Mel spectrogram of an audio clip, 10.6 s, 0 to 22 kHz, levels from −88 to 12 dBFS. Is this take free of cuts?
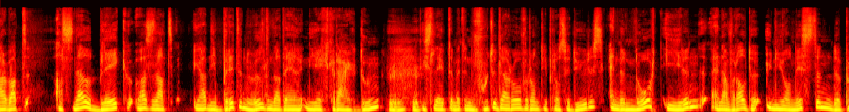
yes; 0 cuts

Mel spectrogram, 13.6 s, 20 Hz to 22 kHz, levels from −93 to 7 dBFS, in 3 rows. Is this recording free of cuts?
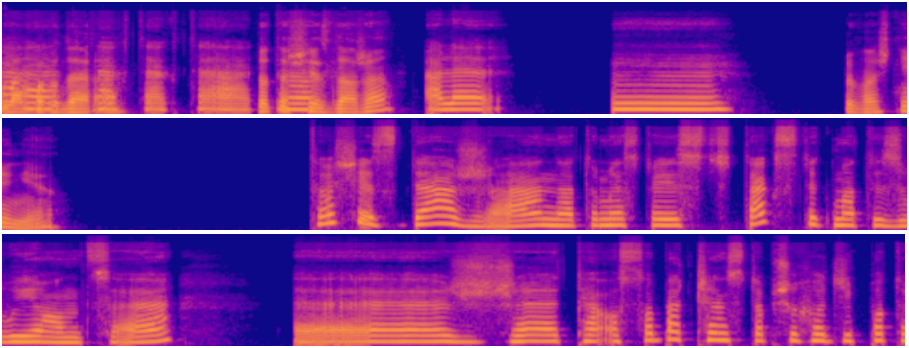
yes; 0 cuts

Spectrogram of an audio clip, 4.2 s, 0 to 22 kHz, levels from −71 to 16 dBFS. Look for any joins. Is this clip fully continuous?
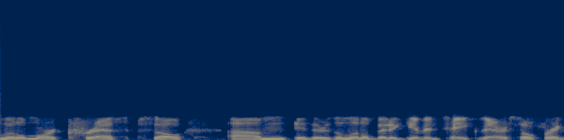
yes; 0 cuts

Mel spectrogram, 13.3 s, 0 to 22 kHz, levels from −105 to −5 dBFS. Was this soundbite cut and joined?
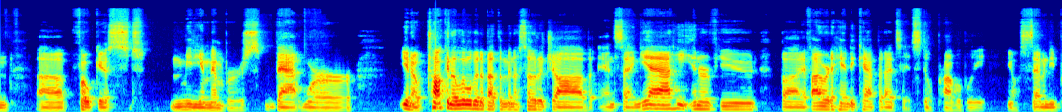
no; 0 cuts

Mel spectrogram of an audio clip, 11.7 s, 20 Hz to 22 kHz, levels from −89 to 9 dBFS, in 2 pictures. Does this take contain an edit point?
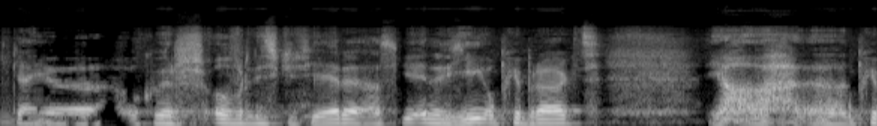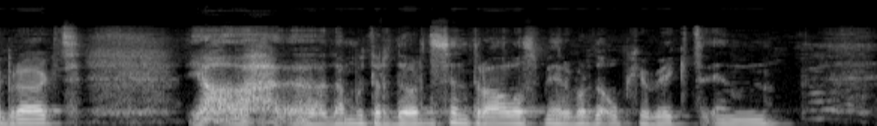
yes; 2 cuts; at 2.6 s, 5.7 s

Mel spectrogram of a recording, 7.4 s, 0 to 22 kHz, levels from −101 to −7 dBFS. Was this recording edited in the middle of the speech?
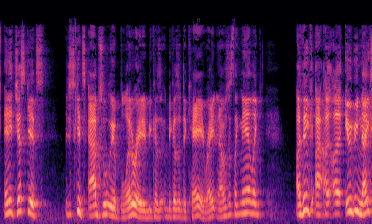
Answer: no; 0 cuts

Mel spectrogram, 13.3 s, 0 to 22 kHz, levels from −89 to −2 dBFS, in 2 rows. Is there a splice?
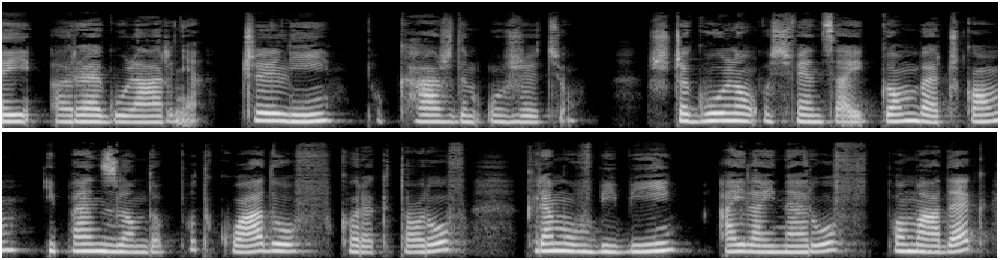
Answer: yes; 2 cuts; at 1.4 s, 5.0 s

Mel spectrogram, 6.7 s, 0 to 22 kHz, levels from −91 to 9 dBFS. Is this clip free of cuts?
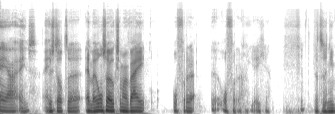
yes; 0 cuts

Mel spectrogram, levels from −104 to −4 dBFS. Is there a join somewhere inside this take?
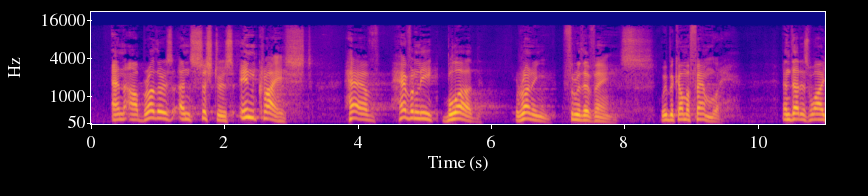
yes; 3 cuts; at 5.2 s, 7.0 s, 8.5 s

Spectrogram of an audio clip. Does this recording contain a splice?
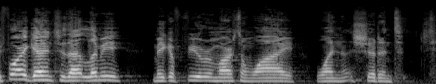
no; 0 cuts

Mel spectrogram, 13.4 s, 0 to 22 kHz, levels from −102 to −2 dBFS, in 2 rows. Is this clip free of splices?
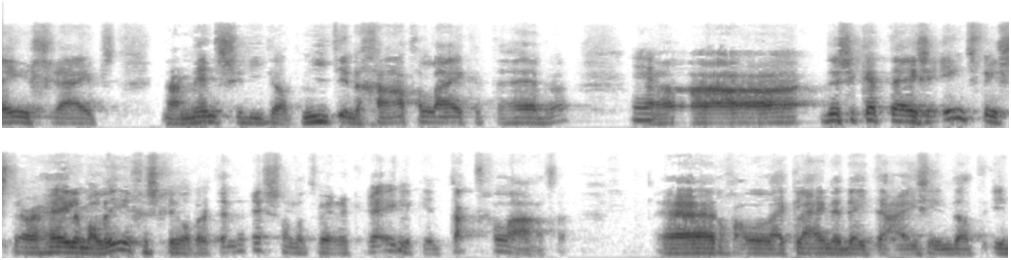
no; 1 cut; at 11.5 s

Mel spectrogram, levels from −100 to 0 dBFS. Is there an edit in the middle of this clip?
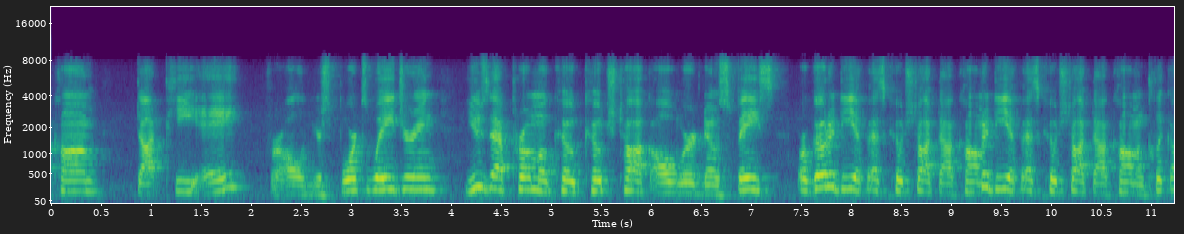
yes; 3 cuts; at 6.2 s, 7.4 s, 9.3 s

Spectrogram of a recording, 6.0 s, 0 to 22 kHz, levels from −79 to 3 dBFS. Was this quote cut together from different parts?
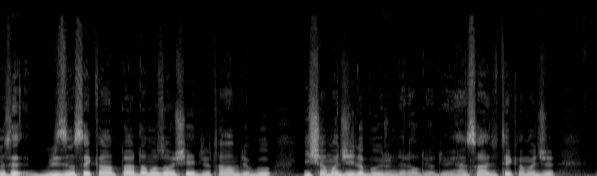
no; 0 cuts

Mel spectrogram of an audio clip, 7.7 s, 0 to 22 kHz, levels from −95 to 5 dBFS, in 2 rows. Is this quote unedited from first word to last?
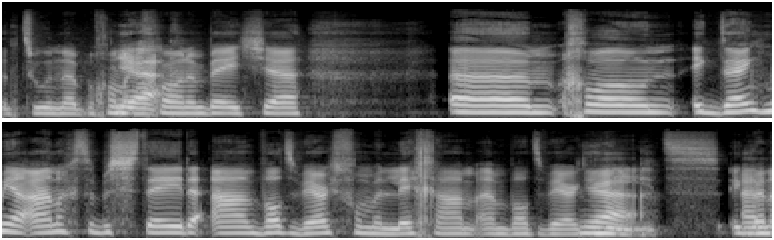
yes; 0 cuts

